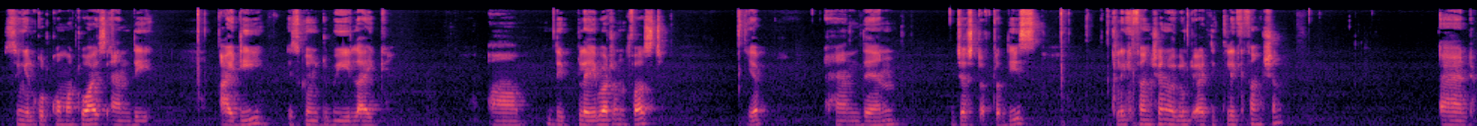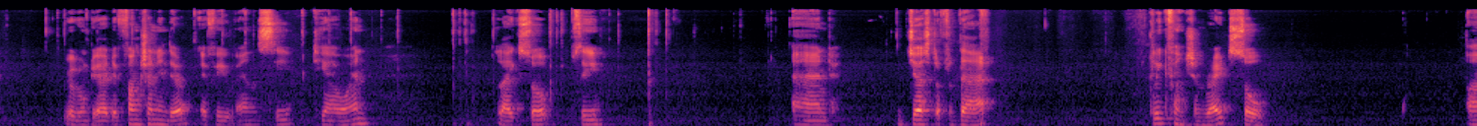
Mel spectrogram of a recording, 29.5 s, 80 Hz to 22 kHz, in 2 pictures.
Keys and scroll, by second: 0.2 Left, 1.9 shift+3, 5.7 p, 6.1 l, 7.4 Return, 10.6-12.4 typing, 15.6-21.2 typing.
